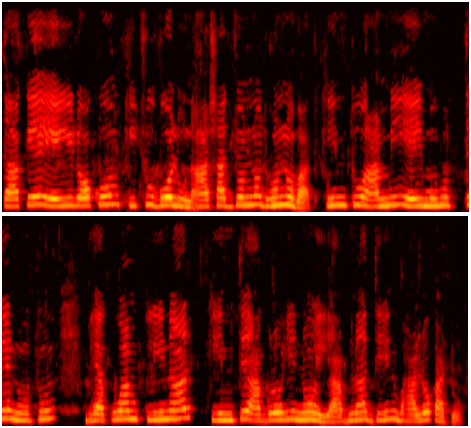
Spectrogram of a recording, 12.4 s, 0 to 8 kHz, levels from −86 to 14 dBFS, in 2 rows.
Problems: background sounds at intervals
